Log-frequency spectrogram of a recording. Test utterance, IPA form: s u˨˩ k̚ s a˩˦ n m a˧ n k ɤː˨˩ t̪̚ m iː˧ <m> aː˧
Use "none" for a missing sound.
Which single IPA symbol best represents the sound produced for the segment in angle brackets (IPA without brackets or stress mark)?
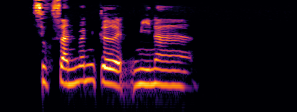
n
